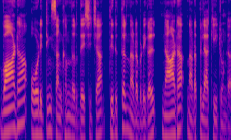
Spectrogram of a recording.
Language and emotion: Malayalam, neutral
